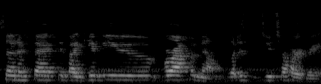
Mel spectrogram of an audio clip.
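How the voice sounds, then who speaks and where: A woman with a plain, everyday voice speaks in a fairly high pitch. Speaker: nursing pharmacology instructor. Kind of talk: classroom lecture. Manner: interactive call-and-response questioning.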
